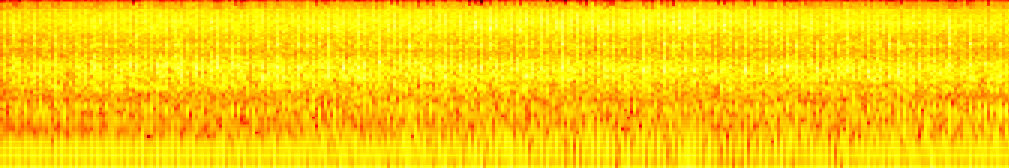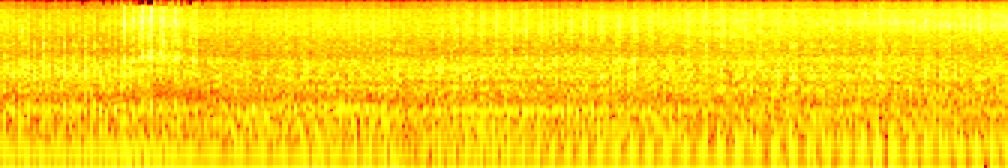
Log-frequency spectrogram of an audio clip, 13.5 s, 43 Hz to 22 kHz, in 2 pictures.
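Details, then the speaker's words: Caterpillar D2 (#5J1113) diesel at low idle on first start after full pony motor and diesel rebuilds: low thumping about 220 a minute, slightly uneven with occasional stumbles, likely air bubbles still working out of the fuel, smoothing over time. "intermittent pump from time to time it might just still be working a few little air bubbles out it seems like it is smoothing more all the time"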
